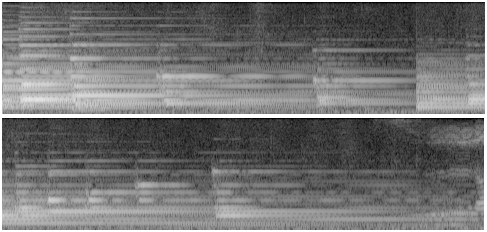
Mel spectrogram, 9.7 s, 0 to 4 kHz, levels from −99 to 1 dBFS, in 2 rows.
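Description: A skip ahead occurs at 4.14 to 4.16 s. Playback leaps forward, losing roughly 0.4 s of audio, and the two sides are butted together with no silence or fill. Unlike a dropout, which leaves an audible gap, or concealment, which smears or repeats sound, this just cuts material out. A stretch of audio was dropped while later audio was already queued, either on the way or by the jitter buffer when it overflowed. The audio throughout is band-limited with nothing above 4 kHz, which fits a G.711 mu-law call codec.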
